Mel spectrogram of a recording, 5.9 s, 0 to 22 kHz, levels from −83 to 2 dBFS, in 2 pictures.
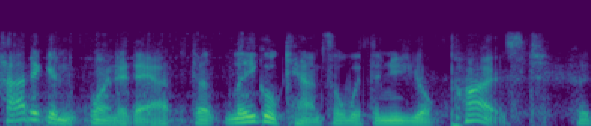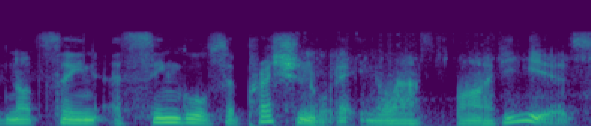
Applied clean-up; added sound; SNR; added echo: neural separator model SepFormer DNS4.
